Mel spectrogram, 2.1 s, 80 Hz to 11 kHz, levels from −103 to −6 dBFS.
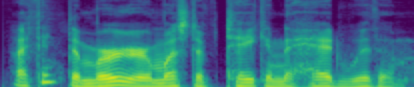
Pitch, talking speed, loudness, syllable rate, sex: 120 Hz, 320 wpm, -18 LUFS, 7.3 syllables/s, male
